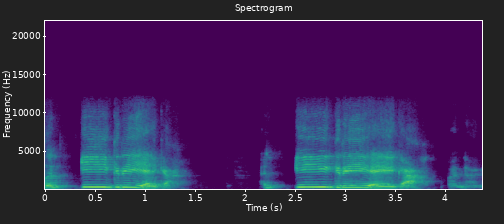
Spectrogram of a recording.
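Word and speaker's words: y griega: um is the the letter is called an igriega an igriega i know it's strange um but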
